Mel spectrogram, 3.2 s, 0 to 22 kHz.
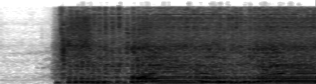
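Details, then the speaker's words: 41-year-old imported Honda XL125S single-cylinder, running after its faulty carb was swapped for a brand-new carb from another bike; fires up right away with a crisp, steady beat and clean response, now responsive and running right. "So we've nicked a brand new carb that was on this one and dropped it onto this one. Now it's right. We can hopefully sound so much better now."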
